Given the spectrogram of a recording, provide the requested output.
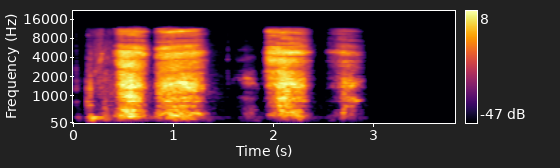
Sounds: Sniff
